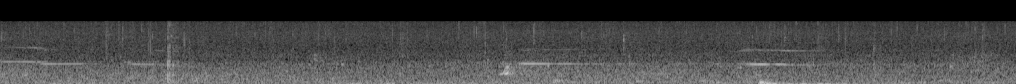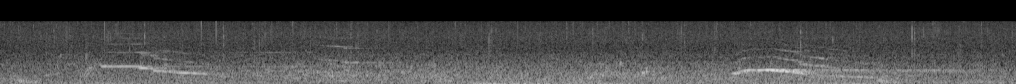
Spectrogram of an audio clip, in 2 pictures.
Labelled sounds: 0.0	1.6	humpback whale, 0.88 to 2.2 kHz
5.2	5.5	humpback whale, 0.81 to 1.0 kHz
7.3	8.1	humpback whale, 0.88 to 2.0 kHz
11.2	11.8	humpback whale, 0.78 to 1.8 kHz
13.3	14.0	humpback whale, 0.97 to 2.4 kHz
17.9	18.6	humpback whale, 0.78 to 2.1 kHz

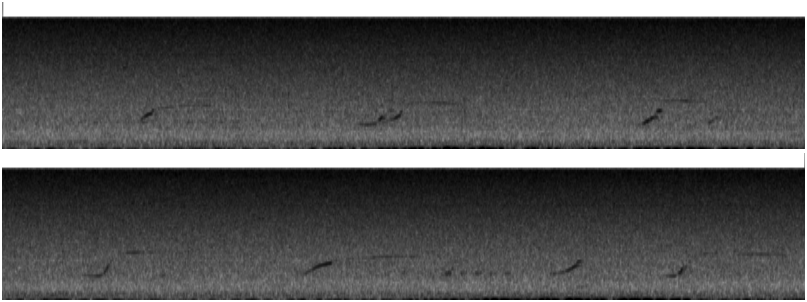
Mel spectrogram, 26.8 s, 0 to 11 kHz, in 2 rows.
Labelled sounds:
7.1	7.5	humpback whale, 0.93 to 1.1 kHz
15.4	15.7	humpback whale, 0.99 to 1.2 kHz
19.6	19.9	humpback whale, 0.90 to 1.0 kHz

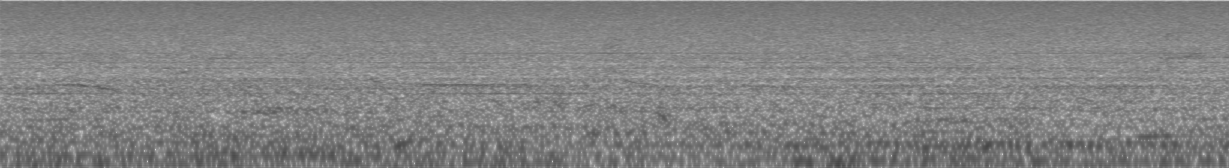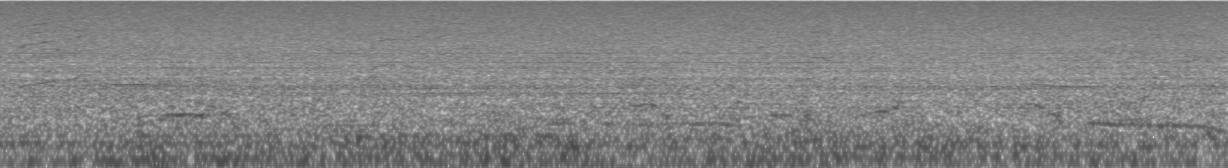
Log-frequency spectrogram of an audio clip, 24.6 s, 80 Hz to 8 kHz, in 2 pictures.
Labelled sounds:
11.7	12.0	humpback whale, 1.5 to 1.9 kHz

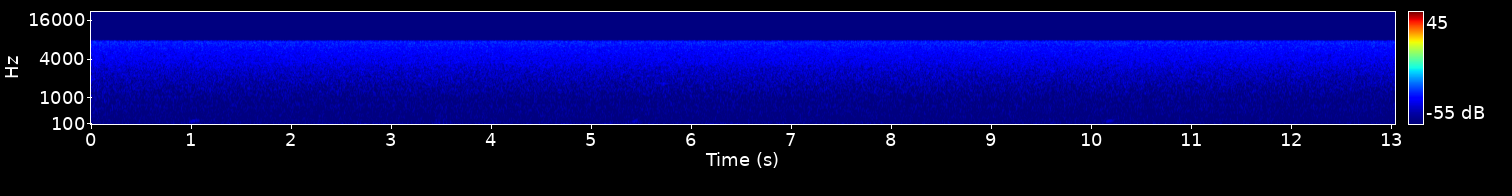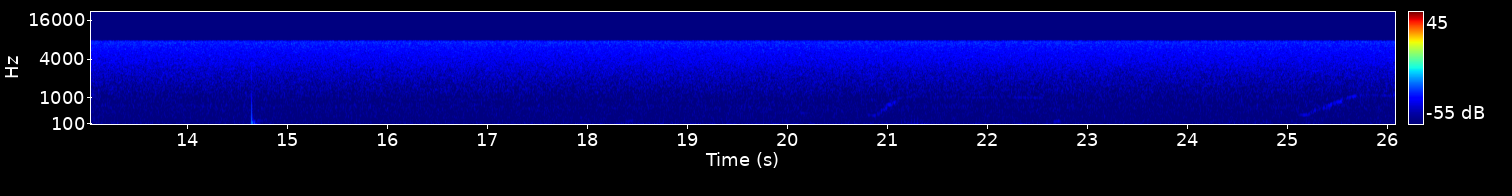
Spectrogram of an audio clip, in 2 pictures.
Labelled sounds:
25.4	25.7	humpback whale, 0.80 to 1.1 kHz

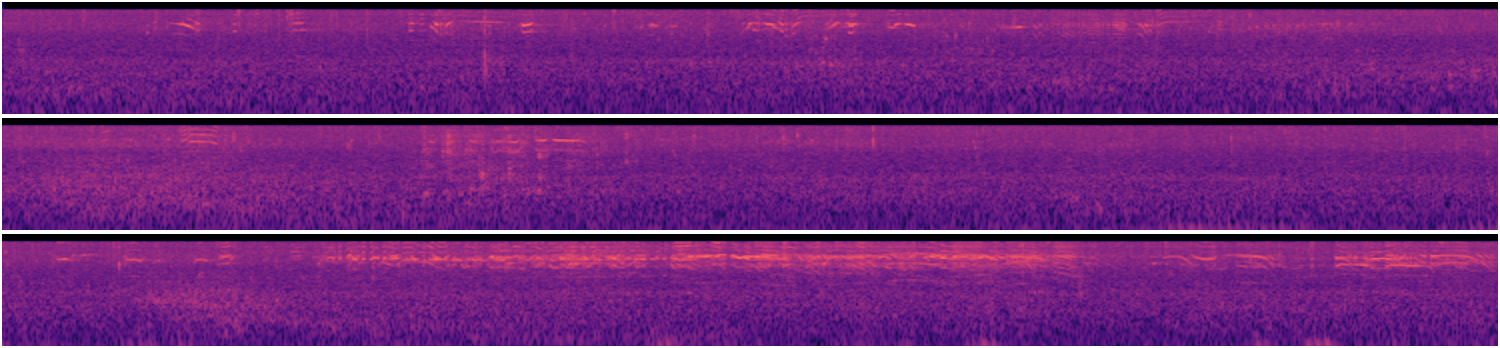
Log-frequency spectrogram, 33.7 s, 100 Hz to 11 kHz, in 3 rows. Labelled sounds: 3.2	3.8	Pacific white-sided dolphin, 3.9 to 6.2 kHz
5.5	6.5	Pacific white-sided dolphin, 3.7 to 6.1 kHz
7.5	7.7	Pacific white-sided dolphin, 3.6 to 4.0 kHz
8.7	9.1	Pacific white-sided dolphin, 4.4 to 6.3 kHz
12.5	12.9	Pacific white-sided dolphin, 3.6 to 6.8 kHz
15.2	15.6	Pacific white-sided dolphin, 2.7 to 4.5 kHz
24.8	27.0	Pacific white-sided dolphin, 2.5 to 5.6 kHz
27.5	30.0	Pacific white-sided dolphin, 1.4 to 6.8 kHz
30.3	30.6	Pacific white-sided dolphin, 1.8 to 2.3 kHz
31.6	33.5	Pacific white-sided dolphin, 1.9 to 5.4 kHz

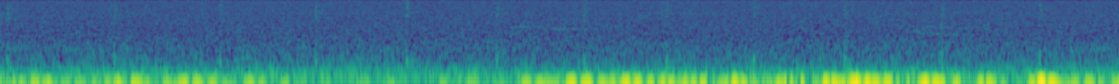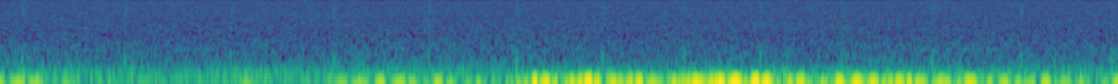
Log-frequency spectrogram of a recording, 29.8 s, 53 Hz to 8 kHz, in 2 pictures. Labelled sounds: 6.8	7.1	killer whale, Bigg's (transient), 1.4 to 1.7 kHz
7.4	7.7	killer whale, Bigg's (transient), 1.3 to 1.5 kHz

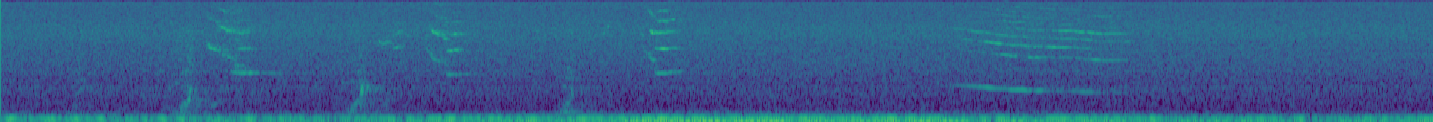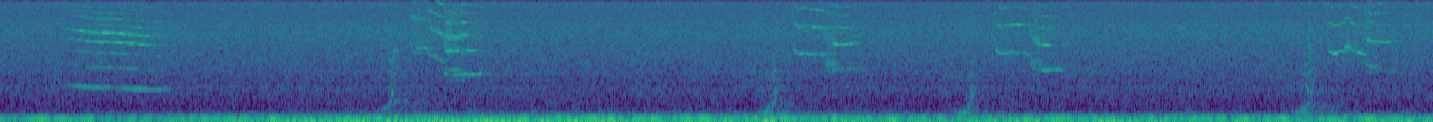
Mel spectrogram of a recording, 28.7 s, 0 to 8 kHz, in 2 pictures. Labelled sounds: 2.0	2.6	humpback whale, 1.1 to 4.3 kHz
4.3	4.7	humpback whale, 1.1 to 4.1 kHz
6.5	6.9	humpback whale, 1.2 to 4.0 kHz
9.5	11.3	humpback whale, 0.80 to 5.7 kHz
14.9	16.0	humpback whale, 0.80 to 6.7 kHz
18.6	19.2	humpback whale, 1.1 to 7.2 kHz
22.2	23.0	humpback whale, 2.0 to 6.6 kHz
24.3	25.0	humpback whale, 1.3 to 6.8 kHz
27.6	28.3	humpback whale, 2.1 to 3.2 kHz

